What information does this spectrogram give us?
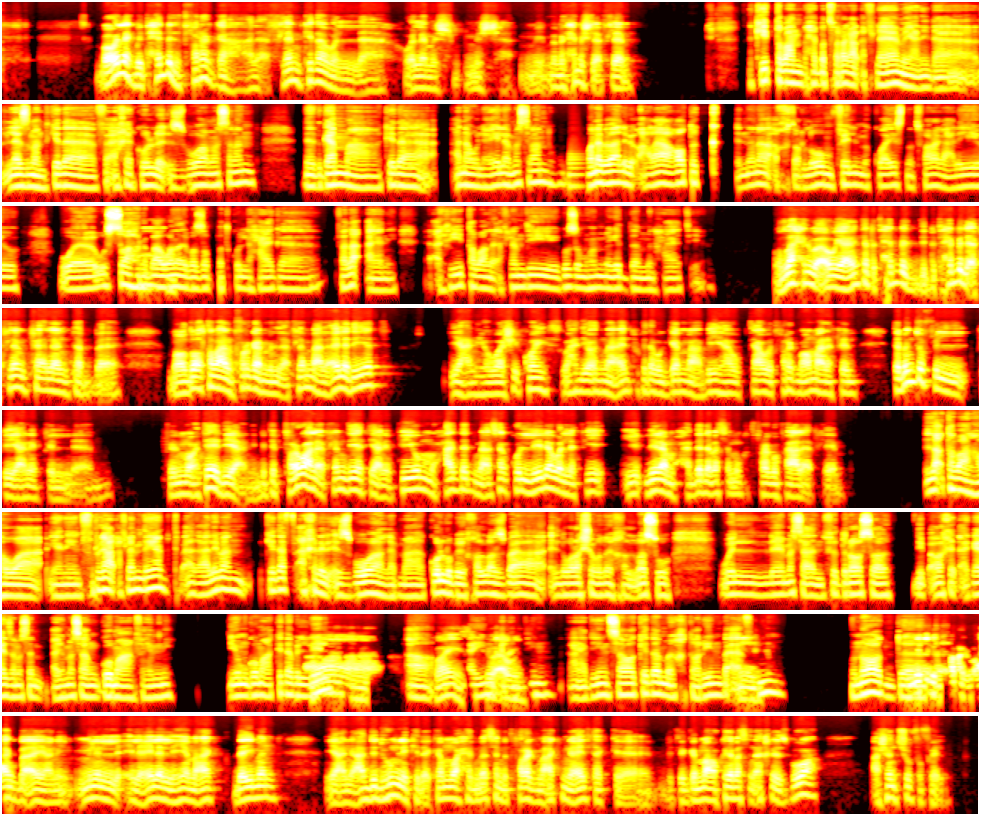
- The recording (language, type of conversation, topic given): Arabic, podcast, إزاي بتختاروا فيلم للعيلة لما الأذواق بتبقى مختلفة؟
- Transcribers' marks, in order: tapping; other background noise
